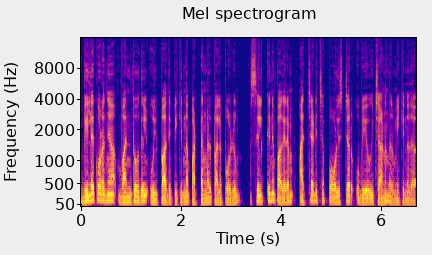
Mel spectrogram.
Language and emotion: Malayalam, neutral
